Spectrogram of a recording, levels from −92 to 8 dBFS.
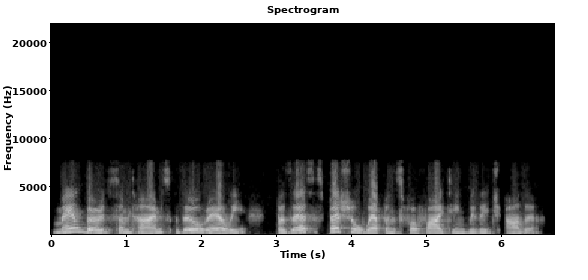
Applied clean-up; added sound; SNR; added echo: none; none; none; none.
